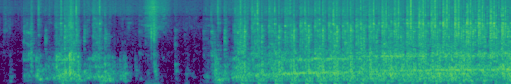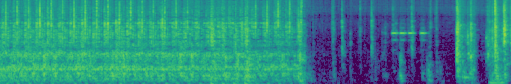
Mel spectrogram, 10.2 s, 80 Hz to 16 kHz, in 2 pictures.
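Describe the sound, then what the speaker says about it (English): Sewing machine stitching a paper-pieced quilt seam, a steady rapid mechanical whir lasting about six seconds, with a few short bursts before it and quiet handling afterward. "Now I'm sewing on the line between 15 and 16."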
